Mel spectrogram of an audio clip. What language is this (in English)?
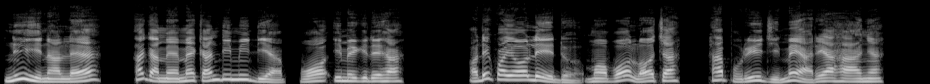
Igbo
